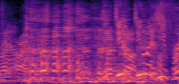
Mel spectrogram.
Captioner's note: laughs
